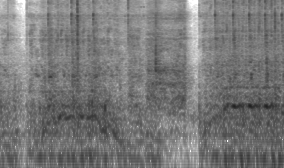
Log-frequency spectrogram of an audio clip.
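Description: A sewing machine stitching the side seam of a crossbody bag, running in a steady mechanical whir that pauses briefly partway through and then starts again, close and fairly quiet.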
